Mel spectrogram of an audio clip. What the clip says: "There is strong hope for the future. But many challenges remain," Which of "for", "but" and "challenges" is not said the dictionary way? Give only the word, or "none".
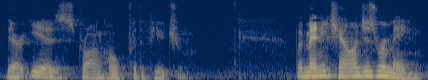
none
